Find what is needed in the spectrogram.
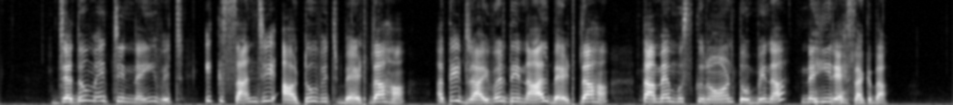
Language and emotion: Punjabi, happy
